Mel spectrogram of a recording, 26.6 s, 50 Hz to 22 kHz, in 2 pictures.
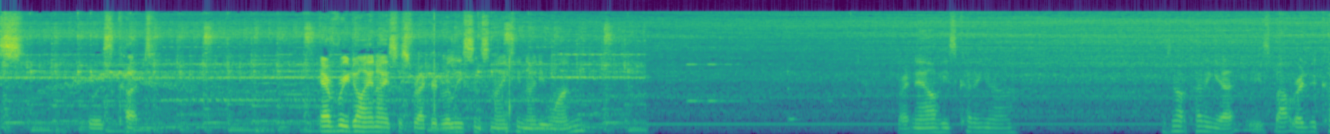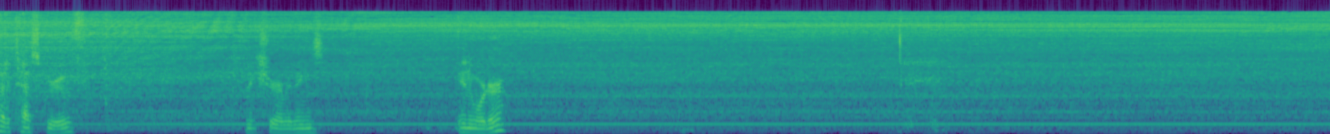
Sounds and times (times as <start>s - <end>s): Speech: 0.9s - 1.6s, 3.2s - 5.8s, 9.0s - 10.2s, 11.6s - 14.2s, 15.7s - 16.6s, 17.8s - 18.4s.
